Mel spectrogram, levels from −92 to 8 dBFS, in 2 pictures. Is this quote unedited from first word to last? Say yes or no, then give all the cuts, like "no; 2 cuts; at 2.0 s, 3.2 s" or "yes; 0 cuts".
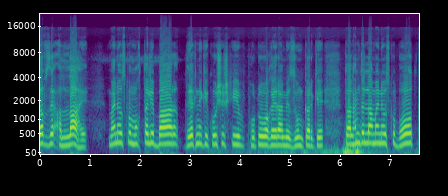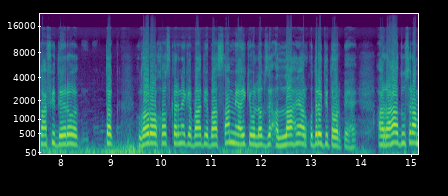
yes; 0 cuts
